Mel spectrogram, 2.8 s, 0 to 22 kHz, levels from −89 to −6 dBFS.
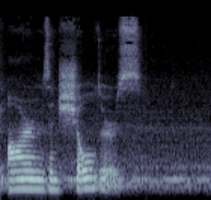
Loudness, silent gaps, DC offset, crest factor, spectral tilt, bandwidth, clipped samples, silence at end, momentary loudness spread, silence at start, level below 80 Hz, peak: -31 LUFS; none; under 0.1%; 18 dB; -4 dB/octave; 16.5 kHz; under 0.1%; 0 s; 19 LU; 0 s; -88 dBFS; -14 dBFS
